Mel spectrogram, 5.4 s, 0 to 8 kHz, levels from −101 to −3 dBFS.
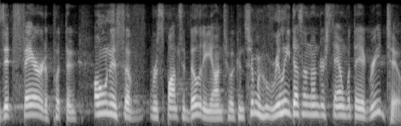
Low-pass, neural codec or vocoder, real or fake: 7.2 kHz; none; real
